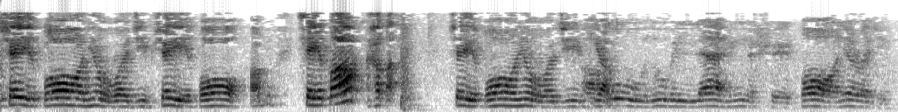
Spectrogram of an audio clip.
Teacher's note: حرف الطاء مفخم والألف فخمة وياه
